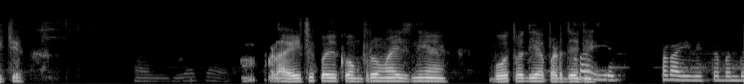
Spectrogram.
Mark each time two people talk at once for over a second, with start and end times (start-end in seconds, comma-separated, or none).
none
